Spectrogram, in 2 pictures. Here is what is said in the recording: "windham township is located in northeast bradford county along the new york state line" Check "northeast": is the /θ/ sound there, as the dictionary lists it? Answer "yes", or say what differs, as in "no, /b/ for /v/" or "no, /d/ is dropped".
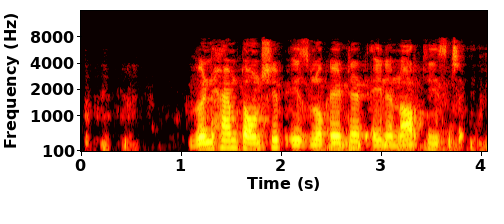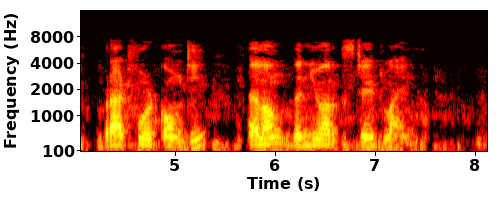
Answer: no, /t/ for /θ/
